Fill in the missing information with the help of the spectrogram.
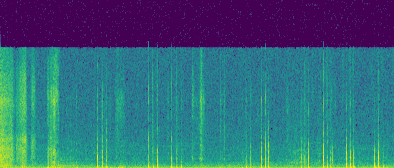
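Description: Fingertips scratch and tap the surface of a small, flat cork coaster held in front of the microphone. A soft, brief scratchy rustle opens the clip, followed by a quiet series of short, dry taps and clicks spread irregularly over a low, steady hum. Each tap dies away almost instantly, leaving a muted, close-up texture.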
